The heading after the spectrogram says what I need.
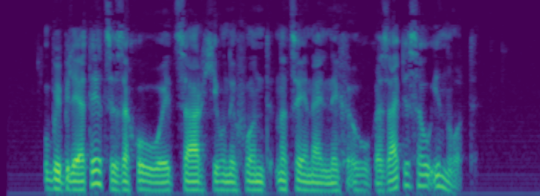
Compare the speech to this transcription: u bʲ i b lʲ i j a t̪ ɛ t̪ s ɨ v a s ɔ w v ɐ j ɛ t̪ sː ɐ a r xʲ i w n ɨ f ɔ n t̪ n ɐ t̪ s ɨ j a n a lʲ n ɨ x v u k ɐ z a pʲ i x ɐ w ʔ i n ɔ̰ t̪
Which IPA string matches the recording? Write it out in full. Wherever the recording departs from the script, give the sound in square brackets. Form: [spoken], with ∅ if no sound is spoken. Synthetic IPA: u bʲ i b lʲ i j a t̪ ɛ t̪ s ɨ [z] a [x] ɔ w v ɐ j ɛ t̪ sː ɐ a r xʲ i w n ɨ f ɔ n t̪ n ɐ t̪ s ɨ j a n a lʲ n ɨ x [ɣ] u k ɐ z a pʲ i [s] ɐ w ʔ i n ɔ̰ t̪

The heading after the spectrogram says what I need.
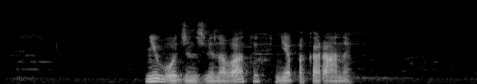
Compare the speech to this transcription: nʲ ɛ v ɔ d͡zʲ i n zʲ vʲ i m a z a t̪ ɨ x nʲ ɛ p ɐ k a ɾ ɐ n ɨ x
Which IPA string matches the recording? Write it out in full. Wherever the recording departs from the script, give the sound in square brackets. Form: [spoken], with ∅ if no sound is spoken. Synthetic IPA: nʲ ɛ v ɔ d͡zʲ i n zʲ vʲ i [n] a [v] a t̪ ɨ x nʲ ɛ p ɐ k a ɾ [a] n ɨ x

